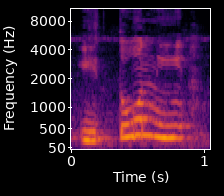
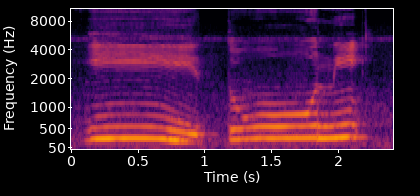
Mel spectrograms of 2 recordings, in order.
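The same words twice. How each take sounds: First: The first vowel is short, with a glottal stop. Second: The first vowel is long, with no glottal stop. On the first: The speaker calls it wrong. "bukan ituni" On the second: The speaker calls it right. "hamzah kedua diubah menjadi mad atau panjang"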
